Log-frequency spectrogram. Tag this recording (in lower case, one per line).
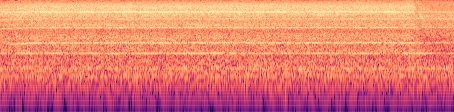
vacuum cleaner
